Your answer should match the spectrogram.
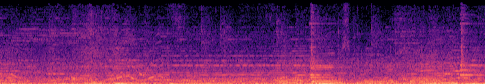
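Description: Video slot machine playing its free-spins bonus: jingling game music with rising-and-falling chime tones, and two sharp clicks about four seconds in and at the end.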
